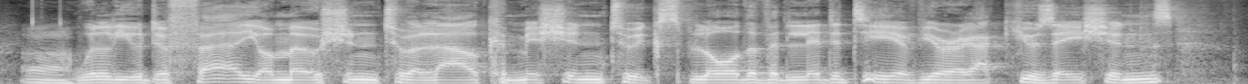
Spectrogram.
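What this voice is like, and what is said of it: Imitates a film villain's voice. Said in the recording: “This is Palpatine, right? ... I'm going to do his voice as well.”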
